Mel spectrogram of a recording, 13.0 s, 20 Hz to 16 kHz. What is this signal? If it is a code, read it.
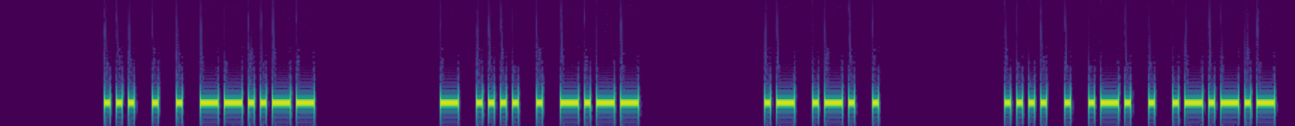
Morse code, heard as a keyed tone, about 20 wpm, 700 Hz. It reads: SEE, THEY ARE HERE.
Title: 3x Word-Spacing - Sentences from Top 200 Words - 20wpm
